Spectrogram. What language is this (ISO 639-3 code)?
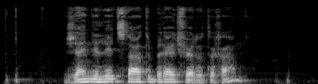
nld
